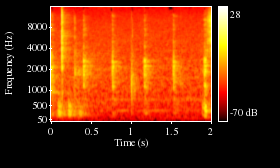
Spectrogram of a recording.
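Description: Late-1920s Sessions Berkeley tambour mantel clock ticking, a loud, sharp tick from its movement.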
